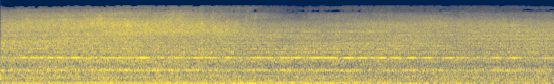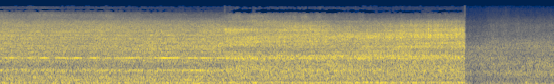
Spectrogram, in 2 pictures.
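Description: Jet engines whine and roar loudly as a large plane taxis past.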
